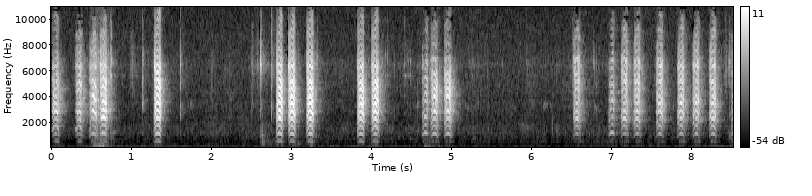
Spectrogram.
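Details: Several nasal, trumpet-like calls from captive Australian zebra finches during a morning bath, coming in quick clusters of two to five separated by short pauses, with a soft splash near the start.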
